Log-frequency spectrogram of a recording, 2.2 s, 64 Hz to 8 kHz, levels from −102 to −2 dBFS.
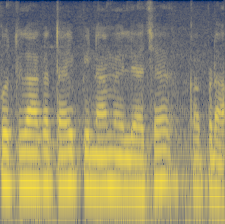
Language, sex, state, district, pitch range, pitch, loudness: Rajasthani, male, Rajasthan, Nagaur, 135-150 Hz, 145 Hz, -16 LUFS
